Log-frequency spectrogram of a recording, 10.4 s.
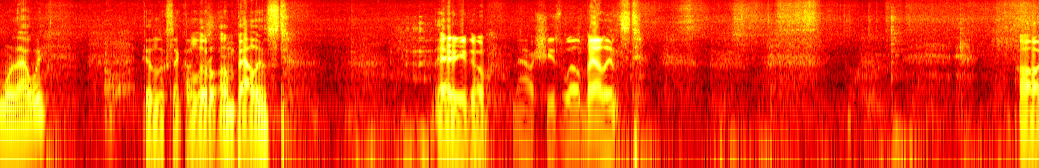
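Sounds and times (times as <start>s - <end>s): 
speech: 0.0s - 0.6s, 1.4s - 3.0s, 4.3s - 6.5s, 10.2s - 10.3s
carne asada steak sizzling in a hot pan during live cooking: 0.1s - 10.3s
stirring or scraping: 3.4s - 10.3s.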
